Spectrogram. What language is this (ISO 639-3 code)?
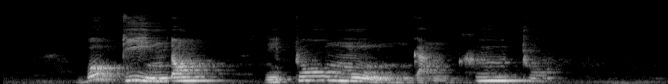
mhk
